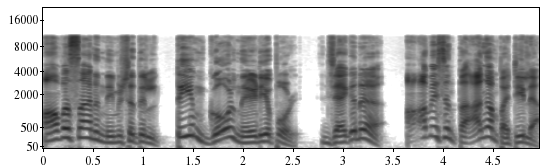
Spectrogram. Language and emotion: Malayalam, happy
